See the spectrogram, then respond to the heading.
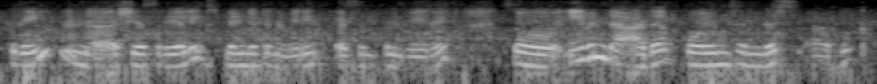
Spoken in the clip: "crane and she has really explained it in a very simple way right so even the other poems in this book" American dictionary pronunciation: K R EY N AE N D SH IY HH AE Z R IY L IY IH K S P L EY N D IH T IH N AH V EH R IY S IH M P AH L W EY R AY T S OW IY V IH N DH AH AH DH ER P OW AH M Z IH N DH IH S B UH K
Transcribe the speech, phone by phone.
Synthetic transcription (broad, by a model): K R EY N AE N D SH IY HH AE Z R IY L IY IH K S P L EY N D IH T IH N AH V EH R IY S IH M P AH L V EY R AY T S OW IY V IH N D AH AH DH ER P OW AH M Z IH N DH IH S B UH K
